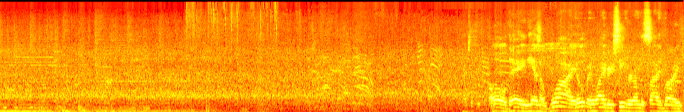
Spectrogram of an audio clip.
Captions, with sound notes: [Crowd Noises] All day, he has a wide open wide receiver on the sideline.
